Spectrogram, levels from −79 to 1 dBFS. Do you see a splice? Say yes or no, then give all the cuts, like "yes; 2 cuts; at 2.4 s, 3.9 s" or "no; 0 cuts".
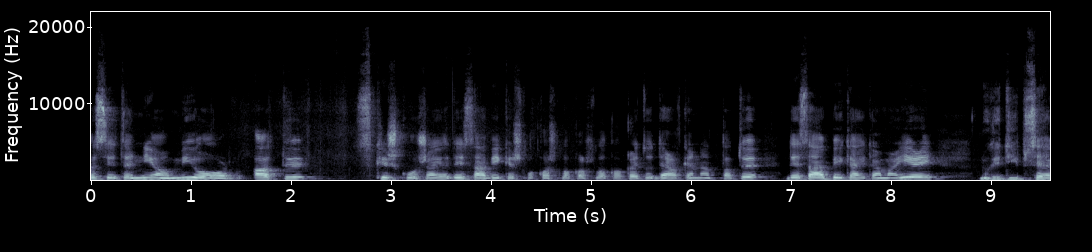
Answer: no; 0 cuts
